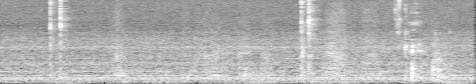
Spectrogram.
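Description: Several sharp mouse clicks at a computer, sparse and fairly faint, spaced a second or so apart over a steady low electrical hum, with no talking.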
